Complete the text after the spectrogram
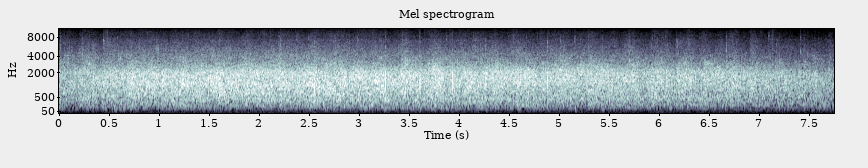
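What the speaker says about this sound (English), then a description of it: "Please join me in a warm round of applause for all of them." Steady applause from a large audience at a City Club State of the State address: an even, continuous roar of many hands clapping, heard from a distance and sustained throughout.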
